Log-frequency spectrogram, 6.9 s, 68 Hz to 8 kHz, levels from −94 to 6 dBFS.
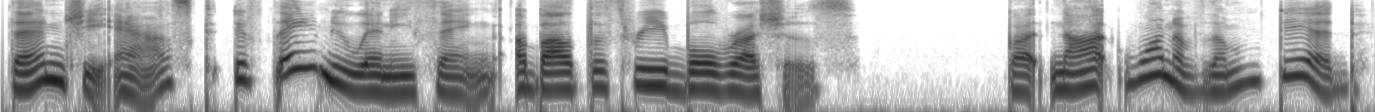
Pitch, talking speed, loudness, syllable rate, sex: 205 Hz, 150 wpm, -18 LUFS, 4.2 syllables/s, female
